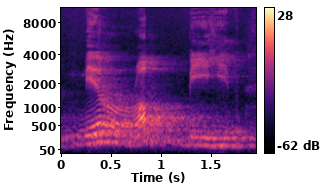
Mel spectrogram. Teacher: Annahul haqqu mir rabbihim idgham bila gunnah. Jadi bila ya tidak gunnah maka nunnya melebur masuk ke ro, tidak gunnah jadi mir langsung ya.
